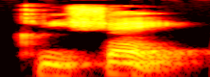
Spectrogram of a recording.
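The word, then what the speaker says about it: cliché: such a cliche pronunciation cliche Clee with a long e sound clear soft cliche analysis with a cliche the accent is on this syllable cliche that's a cliche the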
